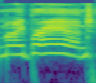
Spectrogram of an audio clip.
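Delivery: loud, high-pitched, theatrical dramatic cry. Retelling a contact lens commercial where a man holds a box: imitating a dramatic cry. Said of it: "he dramatically goes".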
